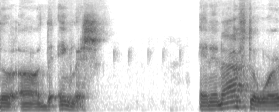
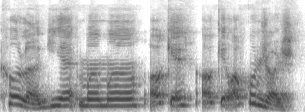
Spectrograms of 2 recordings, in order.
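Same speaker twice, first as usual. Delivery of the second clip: much higher hammed-up exclaiming; high mock voice; 12 semitones higher than usual. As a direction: squeak it out in a comic high voice. Haitians react, mock voice.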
